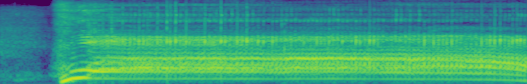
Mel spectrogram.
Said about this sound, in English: And from within it, you just hear a guttural sound, a wave of rage that pours out.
